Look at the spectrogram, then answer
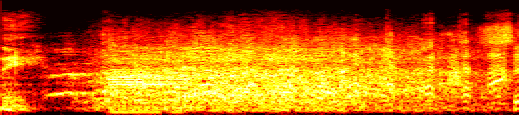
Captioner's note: laughter, buzzer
